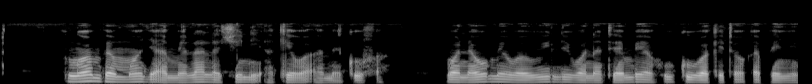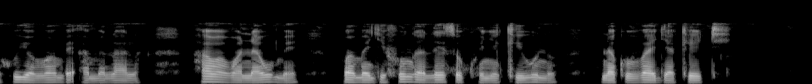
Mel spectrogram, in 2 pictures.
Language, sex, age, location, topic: Swahili, male, 25-35, Kisumu, health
